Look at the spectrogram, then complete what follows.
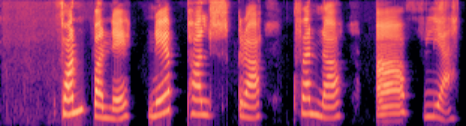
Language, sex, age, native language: Icelandic, female, 30-39, Icelandic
